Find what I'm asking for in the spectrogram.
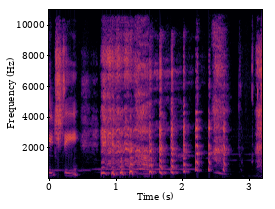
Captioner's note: laugh; gasp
